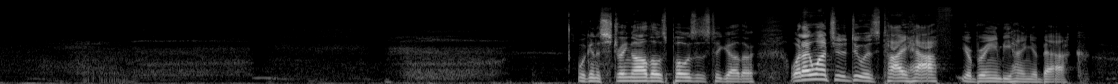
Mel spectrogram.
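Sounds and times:
many people breathing heavily in a yoga class: 0:00.0 - 0:05.8, 0:07.5 - 0:08.0, 0:10.8 - 0:11.1
speech: 0:05.8 - 0:10.9.

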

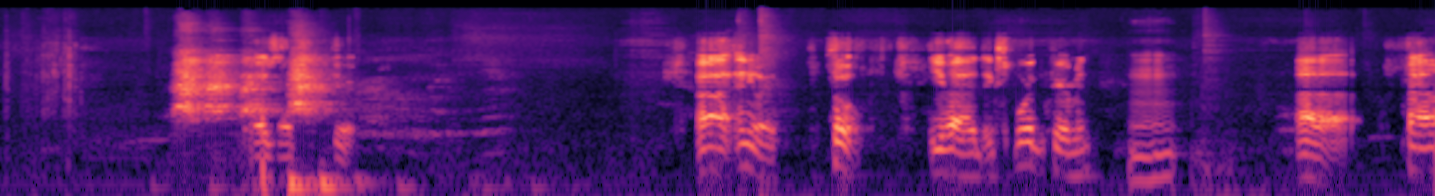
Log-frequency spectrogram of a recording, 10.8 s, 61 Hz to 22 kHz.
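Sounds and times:
dog barking and yipping: 0:01.2 - 0:03.6
speech: 0:01.9 - 0:02.8, 0:05.2 - 0:08.9, 0:09.7 - 0:10.7.

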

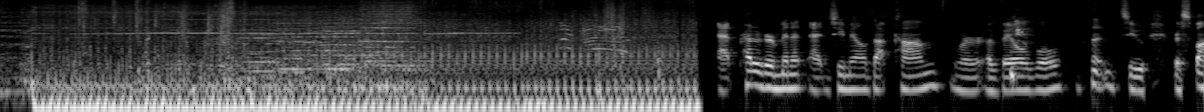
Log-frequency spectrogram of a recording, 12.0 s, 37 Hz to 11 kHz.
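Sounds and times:
minigun firing burst from movie clip: 0:00.2 - 0:07.0
speech: 0:07.4 - 0:12.0.

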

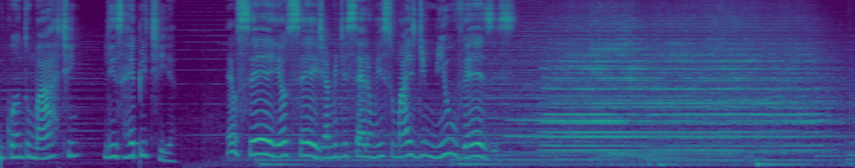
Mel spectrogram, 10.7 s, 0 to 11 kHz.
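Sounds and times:
speech: 0:00.0 - 0:06.6
train horn blowing in a long steady blast: 0:03.6 - 0:10.6.

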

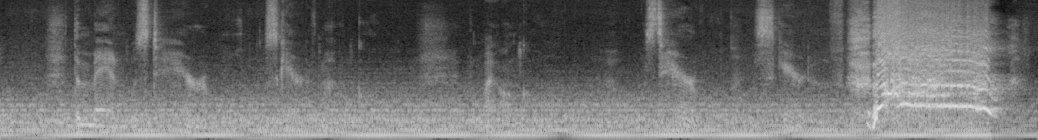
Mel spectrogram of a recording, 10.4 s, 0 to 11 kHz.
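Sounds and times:
low hum: 0:00.0 - 0:10.3
speech: 0:00.8 - 0:03.4, 0:06.4 - 0:09.3
person screaming: 0:08.6 - 0:10.2.

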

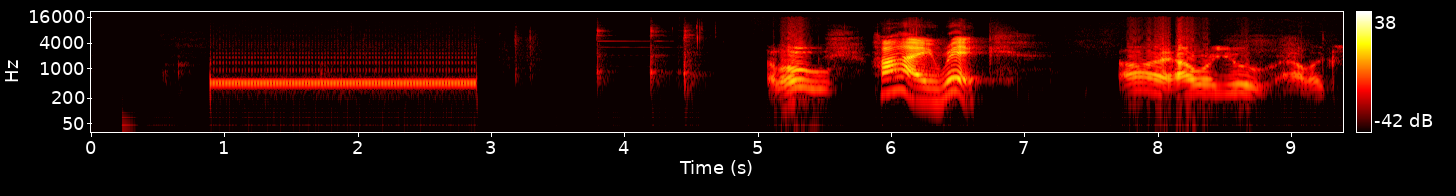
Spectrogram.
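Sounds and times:
loud steady telephone tone: 0:00.9 - 0:02.9
speech: 0:05.2 - 0:06.9, 0:07.7 - 0:09.3.

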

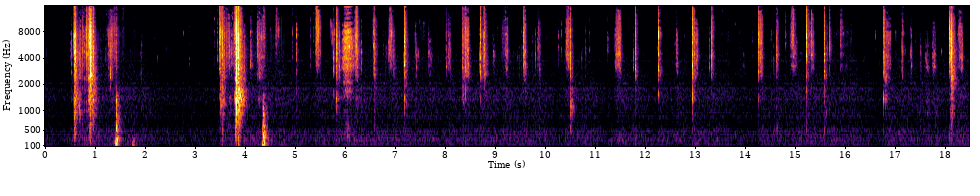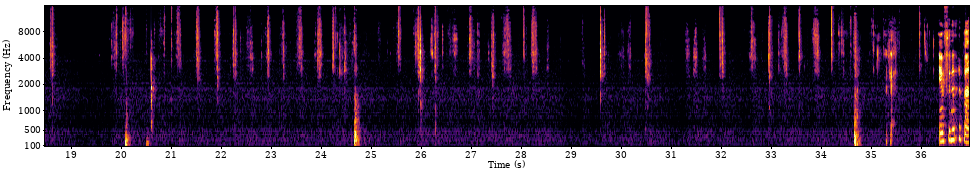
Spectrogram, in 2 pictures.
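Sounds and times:
deck of life purpose cards being handled: 0:00.5 - 0:01.9, 0:03.4 - 0:13.4, 0:14.2 - 0:16.1, 0:16.7 - 0:18.7, 0:19.8 - 0:28.6, 0:31.3 - 0:35.2
speech: 0:36.4 - 0:36.9.

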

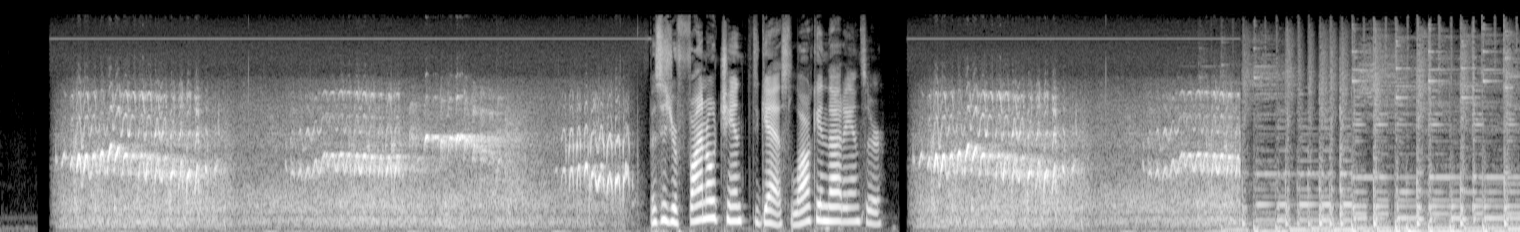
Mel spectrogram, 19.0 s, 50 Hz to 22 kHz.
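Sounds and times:
red panda twittering and squeaking calls: 0:00.7 - 0:02.8, 0:03.6 - 0:08.0, 0:11.4 - 0:13.5, 0:14.3 - 0:15.5
speech: 0:08.2 - 0:11.1
music: 0:15.5 - 0:18.9.

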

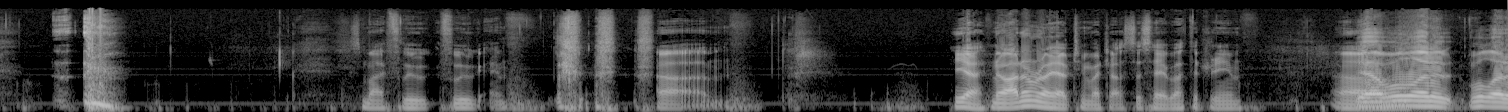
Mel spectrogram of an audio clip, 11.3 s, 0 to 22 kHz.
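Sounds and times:
low steady hum: 0:00.0 - 0:11.2
loud harsh cough: 0:00.4 - 0:01.0
person clearing throat: 0:00.4 - 0:01.1
speech: 0:02.7 - 0:05.7, 0:07.2 - 0:09.4, 0:10.0 - 0:11.2.

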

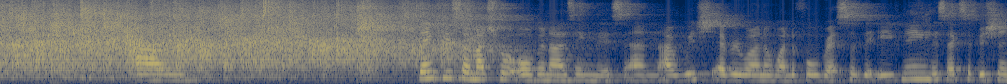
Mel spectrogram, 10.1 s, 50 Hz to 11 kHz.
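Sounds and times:
audience applause: 0:00.0 - 0:05.0
speech: 0:01.4 - 0:02.1, 0:04.2 - 0:10.0.

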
